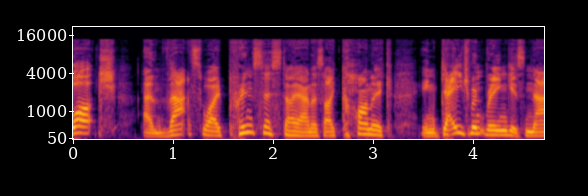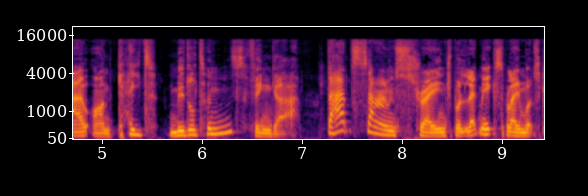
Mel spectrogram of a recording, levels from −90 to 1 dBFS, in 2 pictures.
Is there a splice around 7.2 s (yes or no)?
yes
